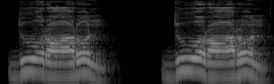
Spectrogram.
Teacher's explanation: Dou aminci, ra emphatique, ron emphatique.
